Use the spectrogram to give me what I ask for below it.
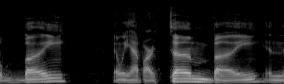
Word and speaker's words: também: So bem, then we have our também, and it has the accentuated symbol over the ein because that's the syllable that we want to accentuate, because the rule would be the so it'd be também, but it's not what we want. We want também.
